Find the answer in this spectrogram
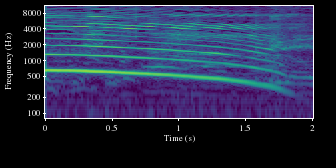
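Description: A person's long, high "woooo" cheer, held and then sliding slowly down in pitch until it dies away near the end.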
